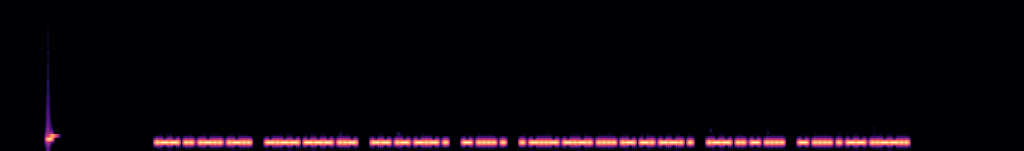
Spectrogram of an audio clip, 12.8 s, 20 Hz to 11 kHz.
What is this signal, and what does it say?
Morse code, heard as a keyed tone, about 40 wpm, 700 Hz. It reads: WILL YOU MAKE THE EXCHANGE WITH THEM?
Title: Sentences from Top 1000 Words - Review Part 6 - 40wpm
